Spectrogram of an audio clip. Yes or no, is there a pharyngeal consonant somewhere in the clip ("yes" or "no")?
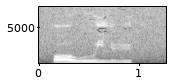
no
